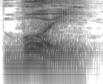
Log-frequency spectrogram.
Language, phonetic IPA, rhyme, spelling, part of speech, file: Russian, [boj], -oj, бой, noun, Ru-бой.ogg
- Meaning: 1. beating, breakage 2. battle, combat, engagement 3. fight, fighting, struggle 4. striking (of a clock) 5. boy (servant)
